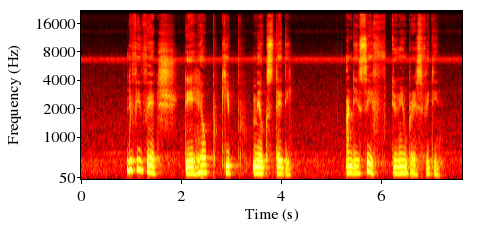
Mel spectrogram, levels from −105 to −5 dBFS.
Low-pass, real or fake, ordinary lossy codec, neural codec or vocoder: none; real; none; none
